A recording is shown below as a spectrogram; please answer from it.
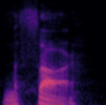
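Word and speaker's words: מעשר: from the hebrew word which is pronounced as masar the word masar is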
